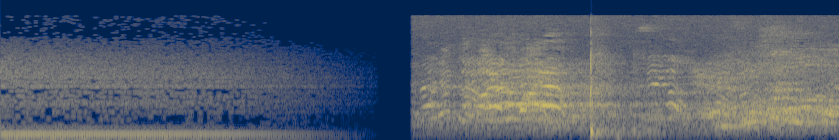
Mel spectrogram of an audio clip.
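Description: Logo-sting music with a low hum fades out into a moment of silence; then football match sound cuts in, a man's voice over a stadium crowd, with one sharp knock about a second after it starts.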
